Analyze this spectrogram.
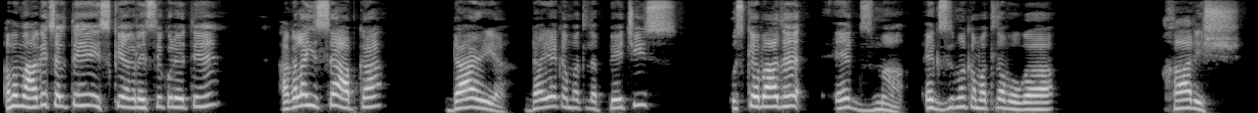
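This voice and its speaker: A woman teaching English vocabulary, saying each word slowly and quizzing her learners on how to pronounce it. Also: fairly high pitch, no room sound. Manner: slow, deliberate pronunciation drills with quiz questions. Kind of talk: vocabulary lesson.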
